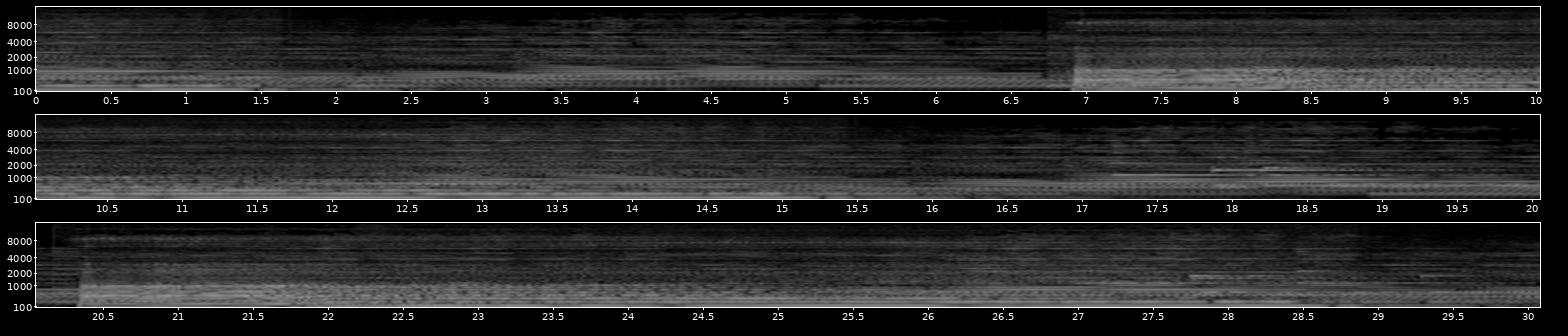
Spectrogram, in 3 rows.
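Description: A deep voice chanting long, drawn-out "Om" tones, each held for several seconds. A fresh chant starts about 7 seconds in and again about 20 seconds in, brightening as it opens, then falls back to a quieter held tone.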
